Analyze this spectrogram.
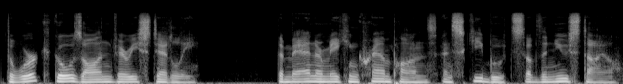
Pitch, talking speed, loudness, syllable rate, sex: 115 Hz, 165 wpm, -17 LUFS, 4.8 syllables/s, male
